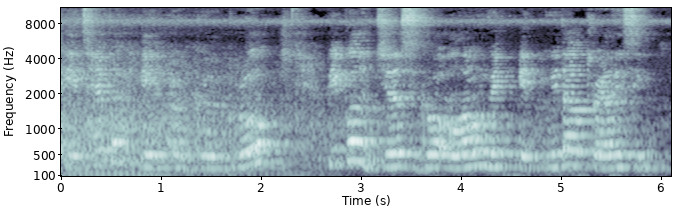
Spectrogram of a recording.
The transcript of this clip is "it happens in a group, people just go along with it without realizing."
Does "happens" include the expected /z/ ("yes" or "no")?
no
